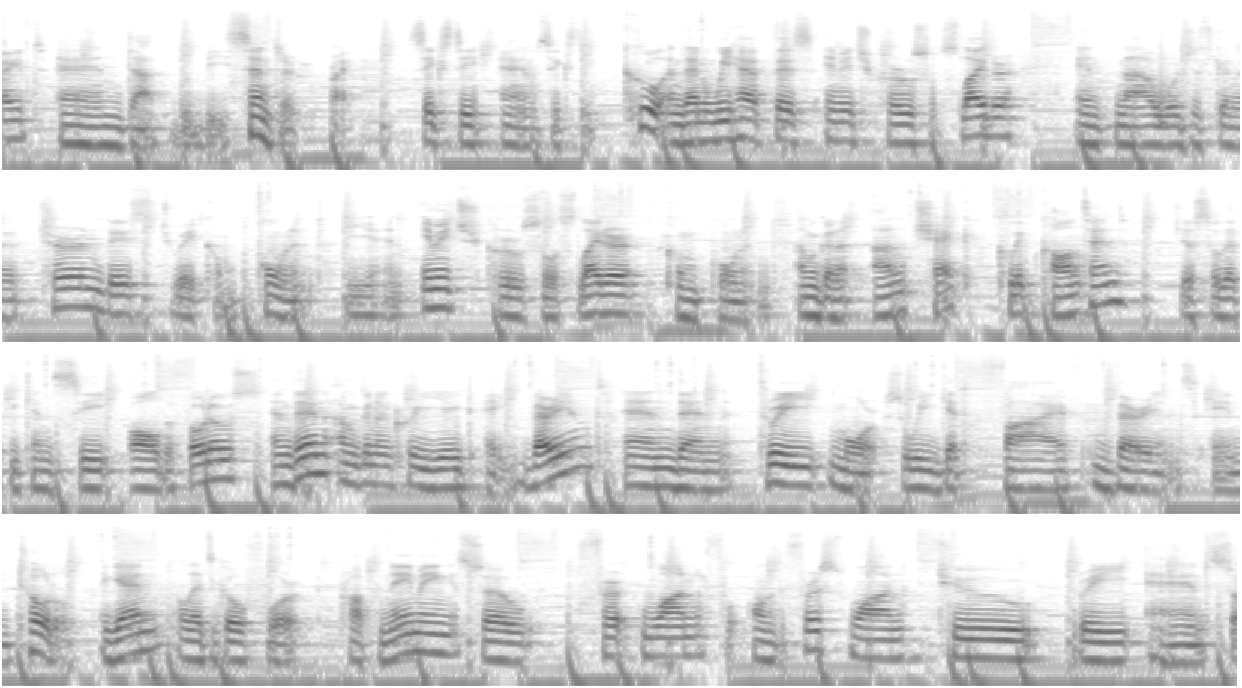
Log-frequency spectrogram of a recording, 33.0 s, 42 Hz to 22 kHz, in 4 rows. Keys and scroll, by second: 0.0 Right, 0.1 Right, 28.6 1, 29.1 Return, 31.0 2, 31.1 Return, 32.6-32.9 typing, 32.8 Return.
